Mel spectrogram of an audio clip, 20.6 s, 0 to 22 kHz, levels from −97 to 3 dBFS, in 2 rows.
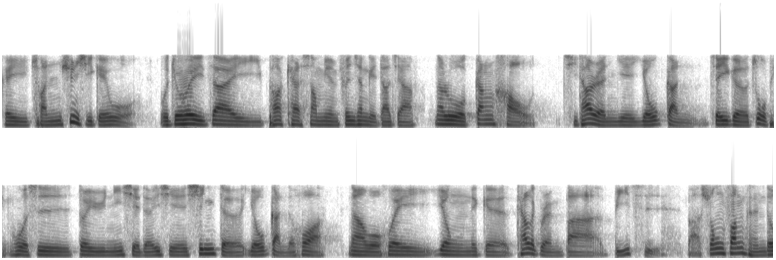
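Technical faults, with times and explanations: Throughout, AMR narrowband mobile codec: the speech stops dead at about 3.8 kHz and has a plainly audible buzzy, slightly synthetic edge. That comes from the phone codec rebuilding the voice from a vocal-tract model and sparse pulses, which fits a mid-range AMR-NB mode around 10 kbps.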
